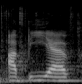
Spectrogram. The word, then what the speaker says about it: Abiev: Our second case is case number A24-1669, State of Minnesota versus Abiev. Please correct me if I've pronounced that incorrectly. Feel free to approach and get comfortable. – That is correct, Your Honor, and that is the correct pronunciation.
